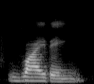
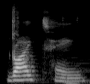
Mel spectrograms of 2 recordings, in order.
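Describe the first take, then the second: First: The middle sound is a quick d. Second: The middle sound is a clear t.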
